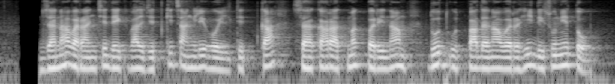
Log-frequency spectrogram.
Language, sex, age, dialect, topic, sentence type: Marathi, male, 18-24, Standard Marathi, agriculture, statement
